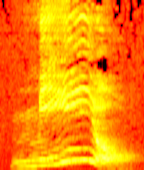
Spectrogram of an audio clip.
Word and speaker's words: mio: It's like E, E, E. Try it. Mio, mio. Then when you sing, you don't have to say to do this with your mouth.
